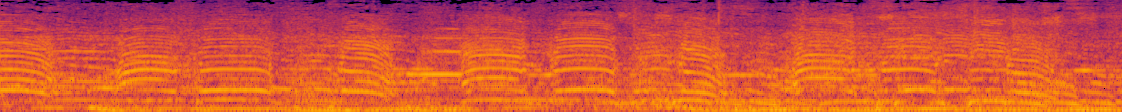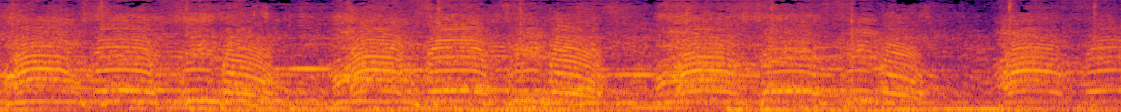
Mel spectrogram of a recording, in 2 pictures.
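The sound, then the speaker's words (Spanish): A loud, continuous crowd of about a hundred detractors and supporters of pre-candidate Gustavo Petro shouts slogans, jeers and hurls insults, many raised voices overlapping with brief whistles cutting through, hostile and chaotic without a pause throughout. “Entonces tenemos la situación de los chiflidos, rechiflas, insultos al grupo de personas”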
